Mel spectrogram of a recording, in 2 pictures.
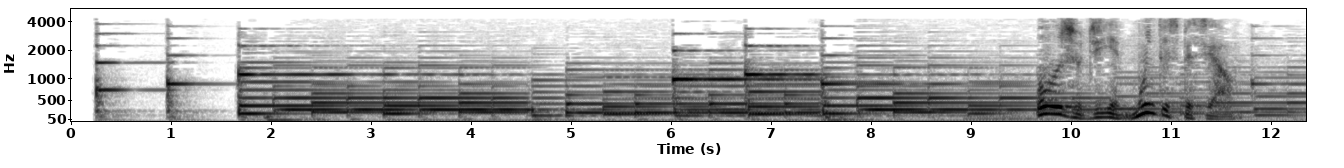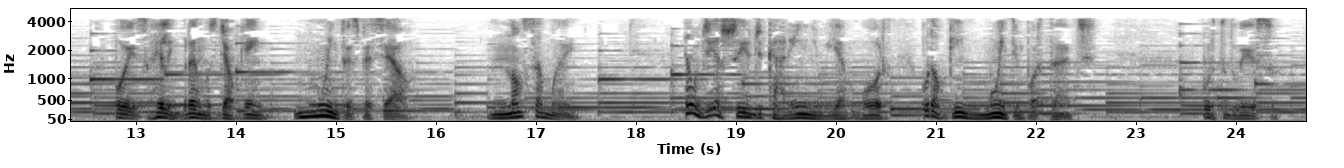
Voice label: MÃE DE CONSIDERAÇÃO, Masc; Dia das Mães; Telemensagens 2017

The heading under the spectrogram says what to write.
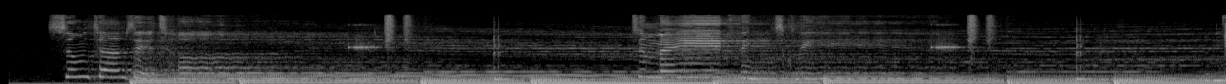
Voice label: ROM SAUDADE MASC

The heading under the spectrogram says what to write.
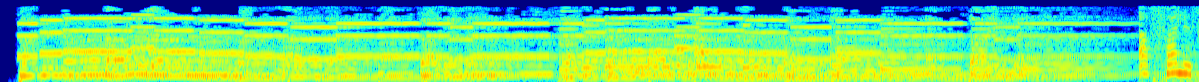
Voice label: Aniversário Atrasado Feminino

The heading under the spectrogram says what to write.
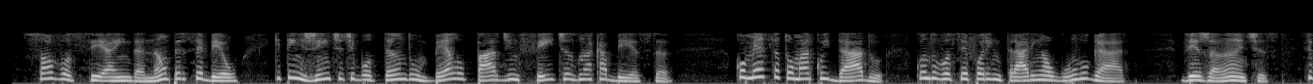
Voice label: Tem Alguem te Chifrando Feminino; Telemensagens 2017

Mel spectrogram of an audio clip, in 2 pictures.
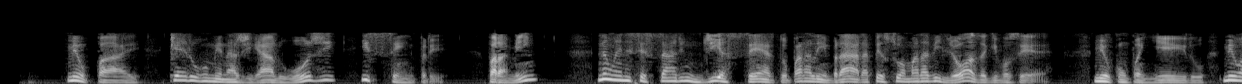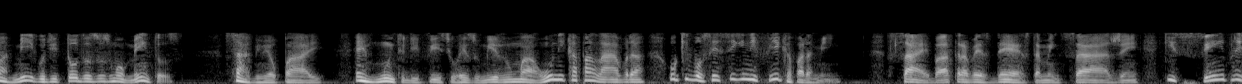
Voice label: HOMENAGEM AO PAI (M), Telemensagens; Homenagens; Telemensagens 2017

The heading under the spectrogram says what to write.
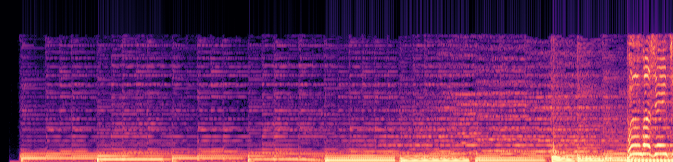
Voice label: Romântica suave m; Telemensagens; Saudades

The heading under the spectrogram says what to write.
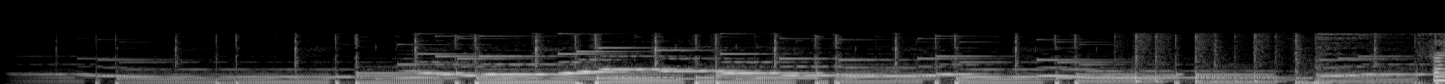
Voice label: LEMBRANÇAS F, Sensuais; Telemensagens; fem

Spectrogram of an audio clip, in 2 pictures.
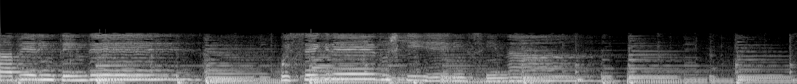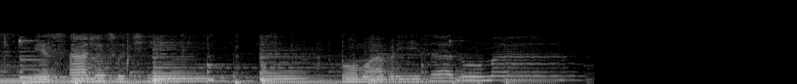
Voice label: Natal Para Neta Feminino; Telemensagens; Natal e Ano novo

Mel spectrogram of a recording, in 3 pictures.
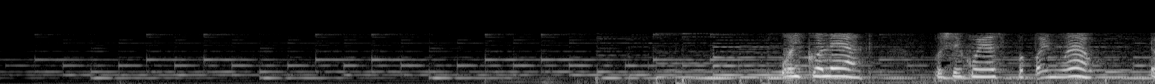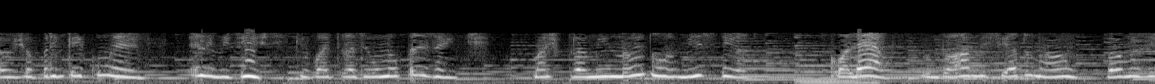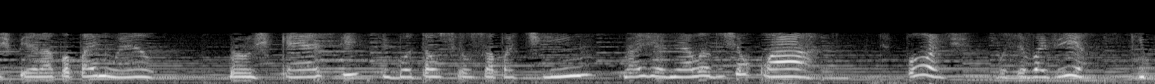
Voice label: Natal PARA Amiguinha (INFANTIL) Masculino; Telemensagens; Natal e Ano novo

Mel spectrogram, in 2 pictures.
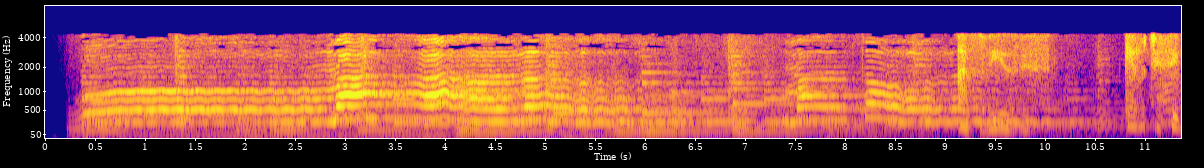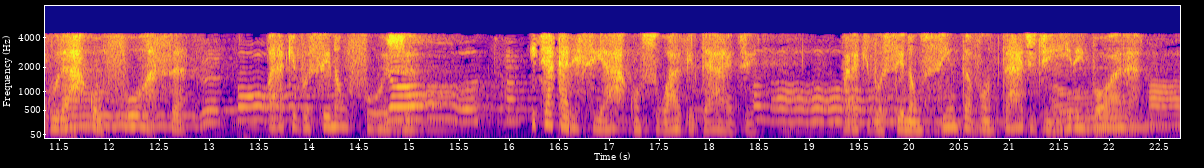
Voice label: Picante Feminino; Telemensagens; Sensuais

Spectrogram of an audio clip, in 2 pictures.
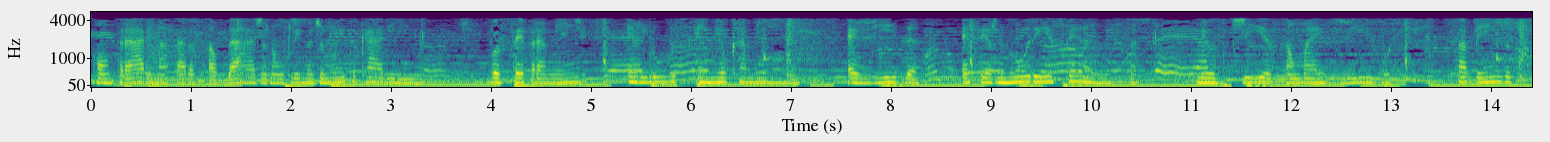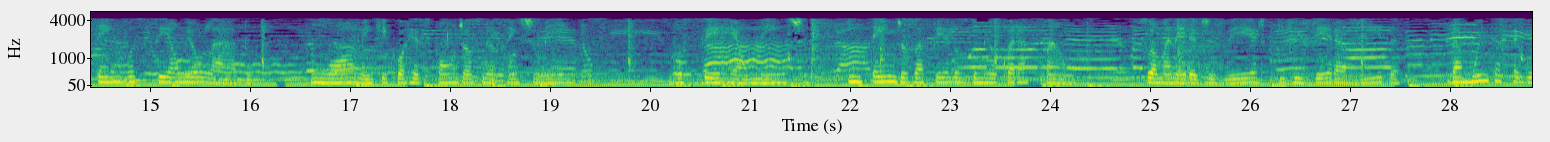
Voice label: BOA TARDE ROMANTICO, fem; Bom dia boa tarde boa noite

